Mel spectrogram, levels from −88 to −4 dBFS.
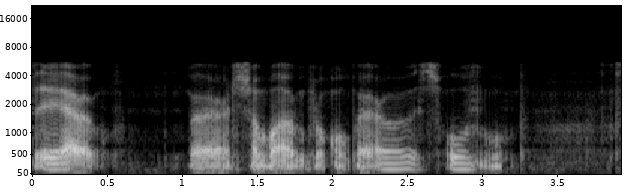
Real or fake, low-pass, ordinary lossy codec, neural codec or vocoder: fake; 5.4 kHz; none; autoencoder, 44.1 kHz, a latent of 192 numbers a frame, MeloTTS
